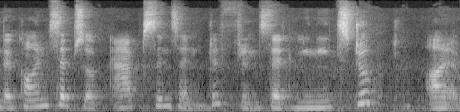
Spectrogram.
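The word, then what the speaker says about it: différance: very playful and interesting he coins an entirely new word pronounced difference but with an a there's a french term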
